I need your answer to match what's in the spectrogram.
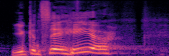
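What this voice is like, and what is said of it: Super Southern drawl. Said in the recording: “this super Southern drawl”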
